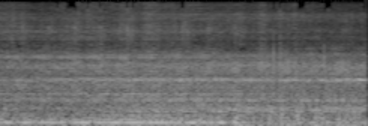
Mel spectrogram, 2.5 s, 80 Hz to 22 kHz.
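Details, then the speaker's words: 2003 Kenmore R22 window air conditioner with hard-starting compressor, dirty coils, not cooling (67°F output in 82°F barn): steady loud hum with coarse rough edge; loud rough compressor, bearings suspected, not confirmed. "You can hear that compressor. It's a little bit loud. Hopefully the bearings aren't going out."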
